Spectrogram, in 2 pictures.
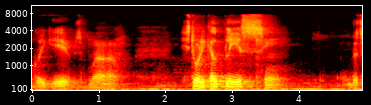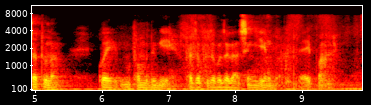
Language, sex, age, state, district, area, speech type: Manipuri, male, 18-30, Manipur, Thoubal, rural, spontaneous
